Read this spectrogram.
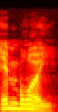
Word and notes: embrolh: embroi

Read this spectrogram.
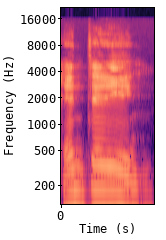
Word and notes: enterin: provençal

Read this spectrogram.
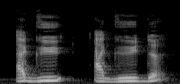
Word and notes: agut, aguda: agut, agudo

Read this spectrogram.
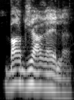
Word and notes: barjarela: barjarello; Provençal

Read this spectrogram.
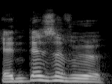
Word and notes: endesevuech: des-e-vue

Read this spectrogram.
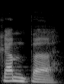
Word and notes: campar: provençal; campa

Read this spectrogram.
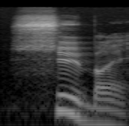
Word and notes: subre: provençal

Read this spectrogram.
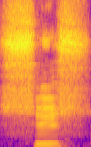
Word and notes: sus: provençal

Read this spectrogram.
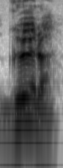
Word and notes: gula: gulo; Provençal

